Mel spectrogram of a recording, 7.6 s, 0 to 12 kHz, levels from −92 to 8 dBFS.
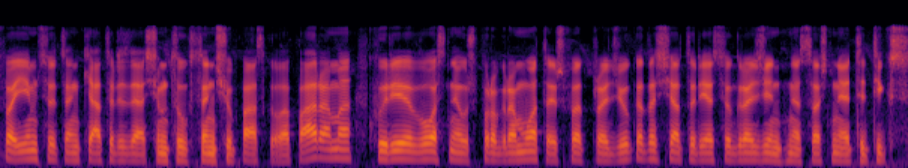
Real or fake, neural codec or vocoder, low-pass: real; none; 7.2 kHz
